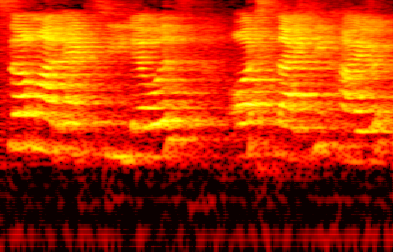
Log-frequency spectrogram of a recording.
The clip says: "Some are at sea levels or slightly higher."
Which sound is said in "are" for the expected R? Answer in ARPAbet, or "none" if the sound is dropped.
L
